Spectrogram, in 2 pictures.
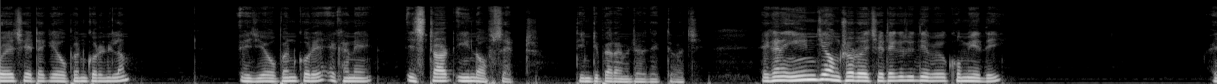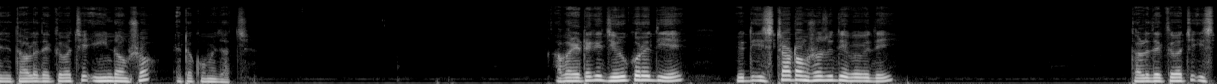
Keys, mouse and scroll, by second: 2.3 scroll down 1, 8.0-18.0 drag, 19.5-24.3 drag.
